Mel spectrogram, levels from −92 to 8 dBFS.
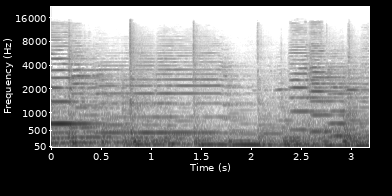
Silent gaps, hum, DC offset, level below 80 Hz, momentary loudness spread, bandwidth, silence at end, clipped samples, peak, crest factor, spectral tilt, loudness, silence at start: none; none; under 0.1%; -30 dBFS; 5 LU; 14 kHz; 0 s; under 0.1%; -6 dBFS; 14 dB; -7 dB/octave; -22 LUFS; 0 s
